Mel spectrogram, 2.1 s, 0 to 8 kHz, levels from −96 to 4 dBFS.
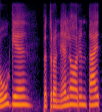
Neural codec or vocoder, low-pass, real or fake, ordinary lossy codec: codec, 16 kHz, about 1 kbps, DyCAST, with the encoder's durations; 7.2 kHz; fake; Opus, 24 kbps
